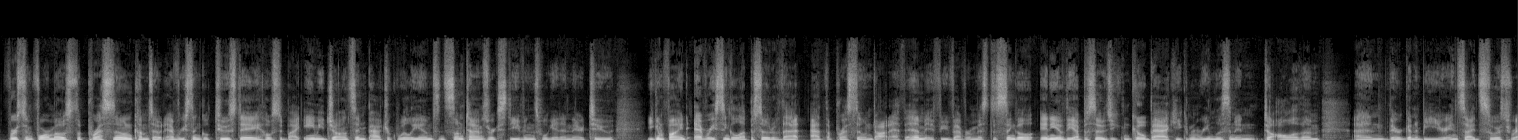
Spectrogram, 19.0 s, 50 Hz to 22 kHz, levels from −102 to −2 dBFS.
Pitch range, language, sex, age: 95-115 Hz, English, male, 20-39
